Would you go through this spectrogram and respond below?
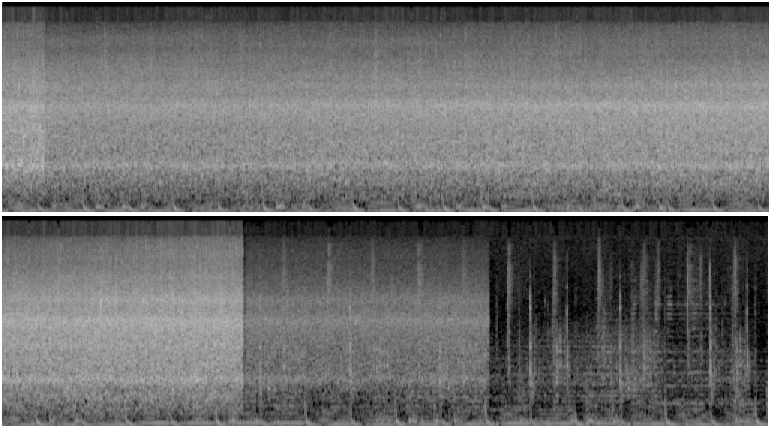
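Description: A stream rushes across its rocky bed where a hiking trail crosses in Malla nature park, a dense steady roar close by. Partway through it drops abruptly quieter, then thins further into more distant splashing. No talk.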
